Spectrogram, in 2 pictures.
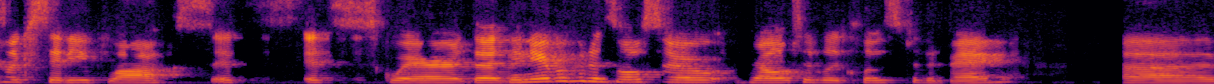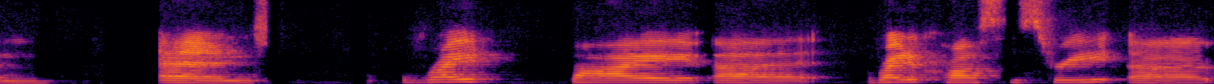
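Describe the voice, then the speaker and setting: A woman in her thirties from Brooklyn, a guest telling her own story casually and haltingly. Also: on the low side. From Brooklyn, New York, United States. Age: 30s. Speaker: interview guest. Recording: echoey room.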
